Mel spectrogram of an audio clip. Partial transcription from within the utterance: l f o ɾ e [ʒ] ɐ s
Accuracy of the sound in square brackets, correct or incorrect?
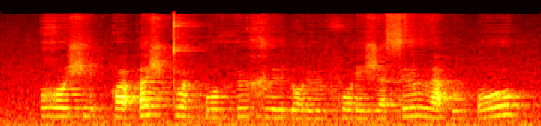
correct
